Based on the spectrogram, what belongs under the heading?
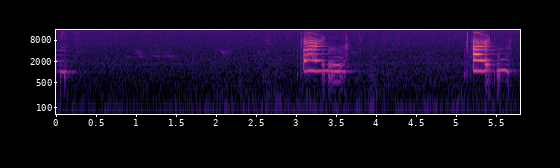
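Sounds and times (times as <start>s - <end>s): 
ten-week-old domestic kitten meowing: 3.1s - 3.7s, 5.1s - 5.7s.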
